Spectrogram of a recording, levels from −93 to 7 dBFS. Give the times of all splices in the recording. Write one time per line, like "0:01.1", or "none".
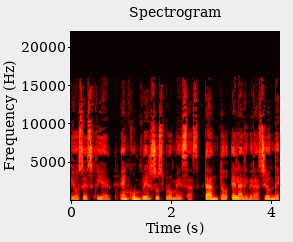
0:00.9
0:02.6

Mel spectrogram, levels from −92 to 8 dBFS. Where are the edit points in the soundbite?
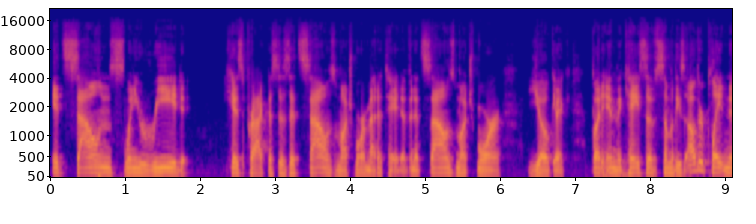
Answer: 0:01.0

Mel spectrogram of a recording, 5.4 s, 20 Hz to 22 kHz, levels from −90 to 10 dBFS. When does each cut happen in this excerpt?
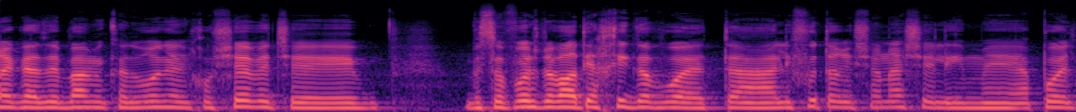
0:02.9

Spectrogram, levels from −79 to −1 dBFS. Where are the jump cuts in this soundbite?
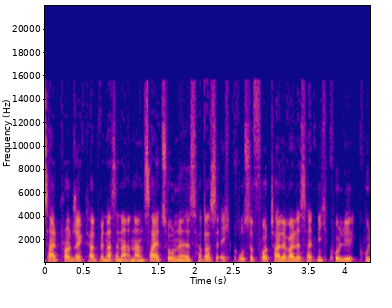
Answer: none

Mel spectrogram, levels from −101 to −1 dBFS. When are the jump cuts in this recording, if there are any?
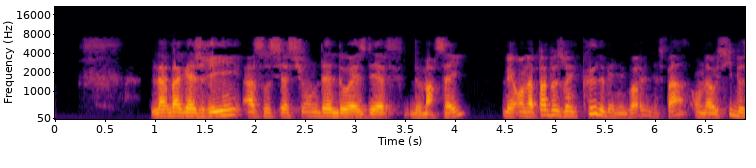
none

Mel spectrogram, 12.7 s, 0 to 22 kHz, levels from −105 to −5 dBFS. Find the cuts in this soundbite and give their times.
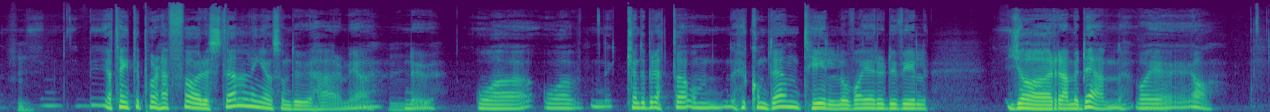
0:01.4
0:06.2
0:06.9

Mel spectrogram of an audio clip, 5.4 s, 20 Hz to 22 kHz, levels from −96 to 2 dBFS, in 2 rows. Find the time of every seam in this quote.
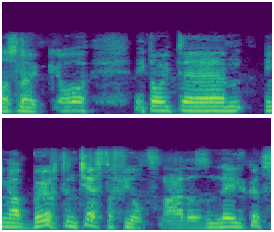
0:01.5

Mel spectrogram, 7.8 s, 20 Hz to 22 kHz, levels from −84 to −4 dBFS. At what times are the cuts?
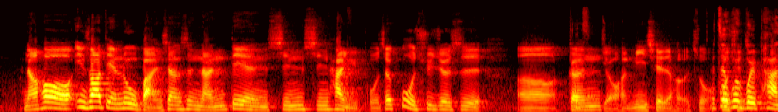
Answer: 0:06.0

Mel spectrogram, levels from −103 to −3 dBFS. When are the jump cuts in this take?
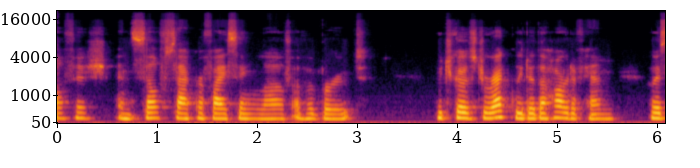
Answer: none

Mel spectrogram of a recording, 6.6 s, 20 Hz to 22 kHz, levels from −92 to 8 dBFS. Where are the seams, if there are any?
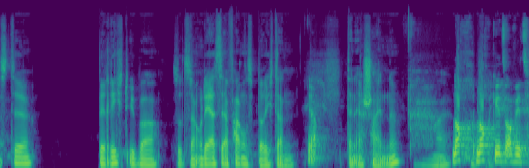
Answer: none

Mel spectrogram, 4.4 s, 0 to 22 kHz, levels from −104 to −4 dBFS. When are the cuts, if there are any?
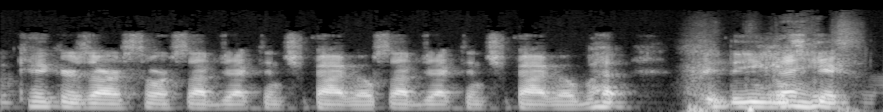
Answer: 0:01.9

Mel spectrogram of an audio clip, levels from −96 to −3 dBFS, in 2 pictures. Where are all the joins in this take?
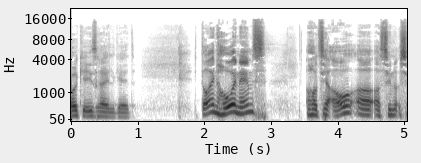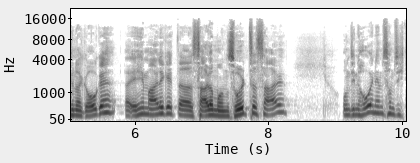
none

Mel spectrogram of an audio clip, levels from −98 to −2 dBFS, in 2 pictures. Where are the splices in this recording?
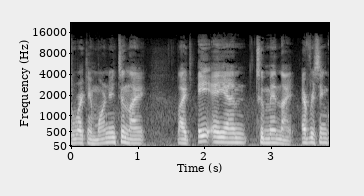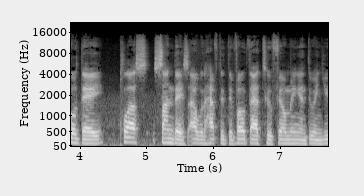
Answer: none

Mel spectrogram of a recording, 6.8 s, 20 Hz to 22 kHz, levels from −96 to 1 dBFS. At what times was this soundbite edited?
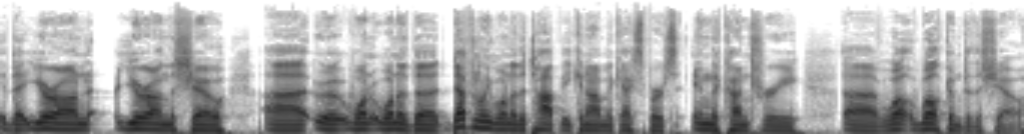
0:01.6

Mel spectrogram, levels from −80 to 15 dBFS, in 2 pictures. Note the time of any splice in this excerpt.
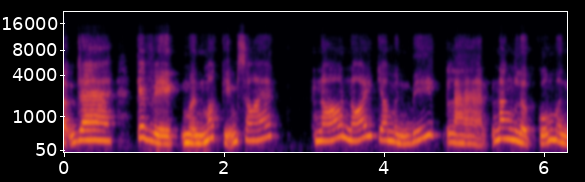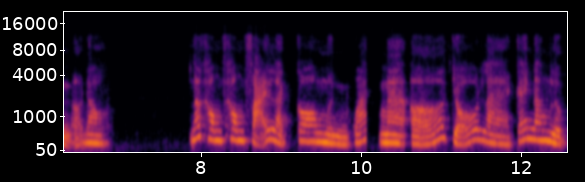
0:06.4
0:08.3
0:10.1

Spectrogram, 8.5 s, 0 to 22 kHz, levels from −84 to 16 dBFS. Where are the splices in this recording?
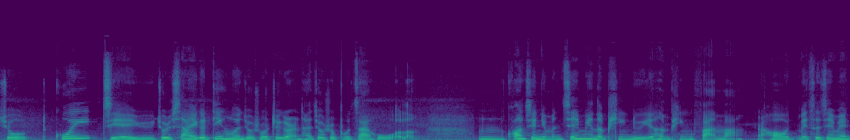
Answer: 0:01.0
0:04.7

